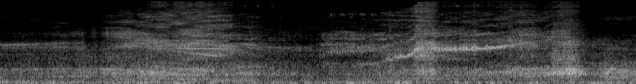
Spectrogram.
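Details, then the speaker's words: Kagama RC car center differential: scraping, gritty drivetrain noise with whine rising sharply on throttle, fine at low speed; fluid suspected leaking out or overfilled, center diff likely needs replacement, not confirmed. "Yeah, something's wrong with the center diff on this car. So, I'm going eventually have to probably order a whole new one."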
